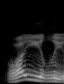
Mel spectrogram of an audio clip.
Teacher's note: غین ادا ہوتا ہے حلق کے درمیان والے حصے سے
